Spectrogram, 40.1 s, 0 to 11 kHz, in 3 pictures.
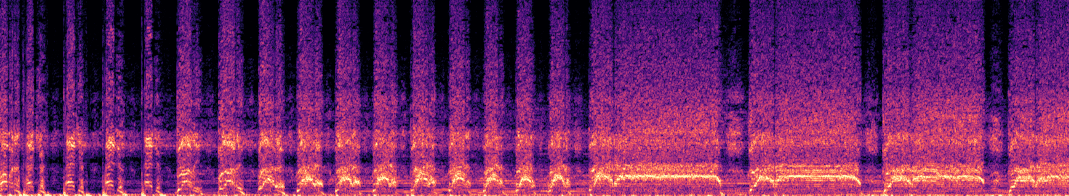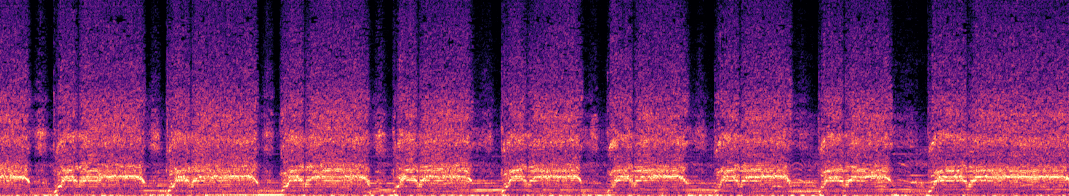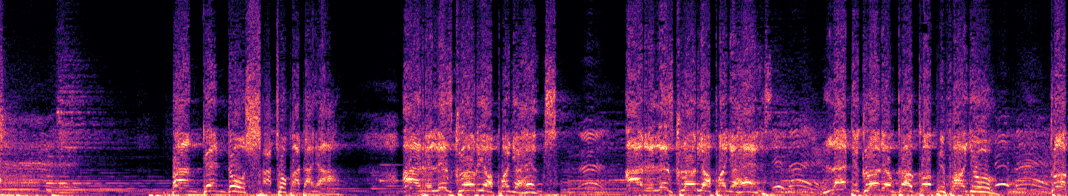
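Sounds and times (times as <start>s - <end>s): man shouting through microphone: 0.0s - 26.8s, 31.8s - 33.8s, 34.6s - 40.0s
crowd: 0.0s - 30.7s, 31.8s - 40.0s
loud church music: 0.0s - 40.0s.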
